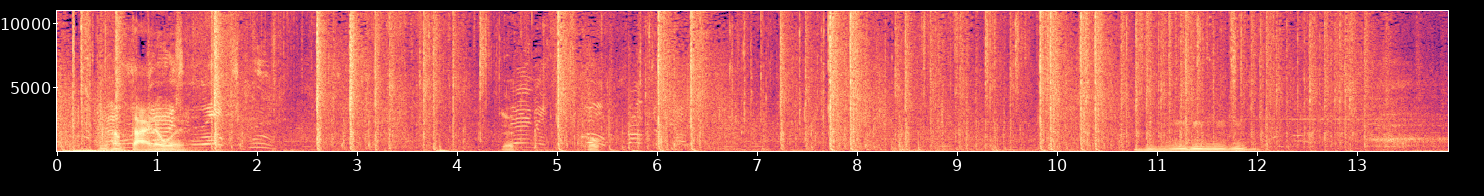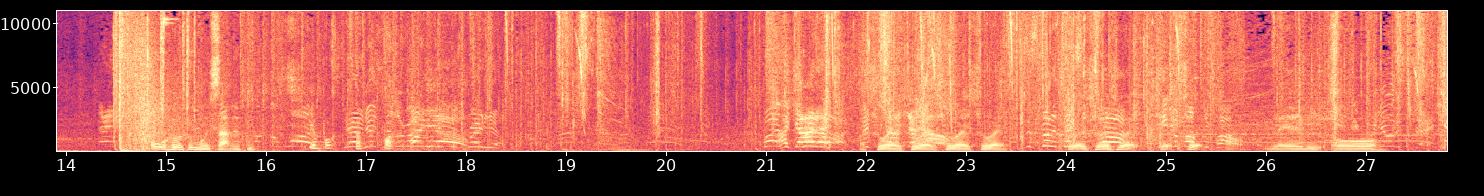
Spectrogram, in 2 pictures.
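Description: Gunshots crack repeatedly in the distance.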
